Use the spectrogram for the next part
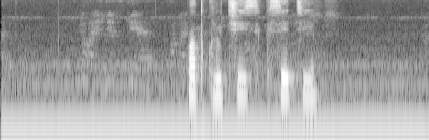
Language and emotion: Russian, neutral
